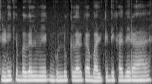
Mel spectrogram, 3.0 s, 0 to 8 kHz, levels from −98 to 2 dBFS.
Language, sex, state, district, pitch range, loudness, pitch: Hindi, male, Jharkhand, Palamu, 140-145 Hz, -14 LUFS, 145 Hz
